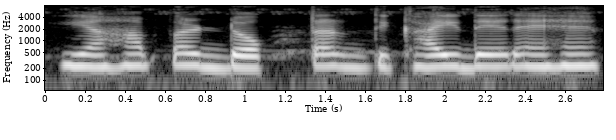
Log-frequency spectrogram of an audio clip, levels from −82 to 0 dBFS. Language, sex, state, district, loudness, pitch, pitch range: Hindi, female, Rajasthan, Jaipur, -15 LUFS, 225 Hz, 215-230 Hz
